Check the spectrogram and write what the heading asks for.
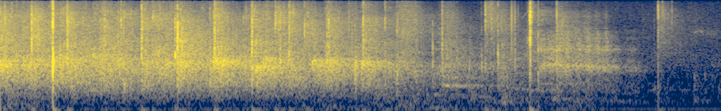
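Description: A crowd applauds with dense, steady clapping that holds for about three seconds, then thins out and fades, a few sharp louder claps standing out before it stops.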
